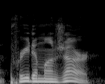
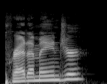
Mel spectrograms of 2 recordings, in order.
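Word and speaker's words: Pret A Manger: Damn, dude, he blew up faster than like a Prix de Manger. – Yeah. So I'm going to ignore that. – What? – And to how I pronounced it? – Pret-a-manger?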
